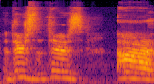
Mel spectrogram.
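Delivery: loud, high-pitched, urgent pleading tone.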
